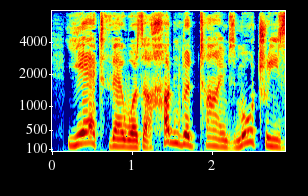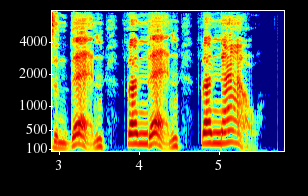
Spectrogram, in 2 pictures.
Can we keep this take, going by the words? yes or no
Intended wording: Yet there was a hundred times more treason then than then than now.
yes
